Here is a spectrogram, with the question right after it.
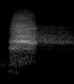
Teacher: found yourself making a voiceless palatoalveolar sibilant. In other words, you whispered, shh, and you probably thought nothing of it.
